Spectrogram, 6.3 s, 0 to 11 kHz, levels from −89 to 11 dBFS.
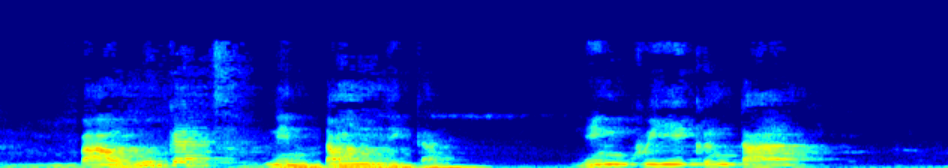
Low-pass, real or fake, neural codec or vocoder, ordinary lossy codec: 9.9 kHz; fake; autoencoder, 48 kHz, 128 numbers a frame, DAC-VAE, trained on Japanese speech; MP3, 32 kbps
